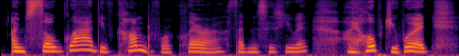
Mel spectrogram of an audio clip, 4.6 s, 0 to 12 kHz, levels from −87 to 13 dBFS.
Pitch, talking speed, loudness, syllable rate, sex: 205 Hz, 185 wpm, -21 LUFS, 5.4 syllables/s, female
